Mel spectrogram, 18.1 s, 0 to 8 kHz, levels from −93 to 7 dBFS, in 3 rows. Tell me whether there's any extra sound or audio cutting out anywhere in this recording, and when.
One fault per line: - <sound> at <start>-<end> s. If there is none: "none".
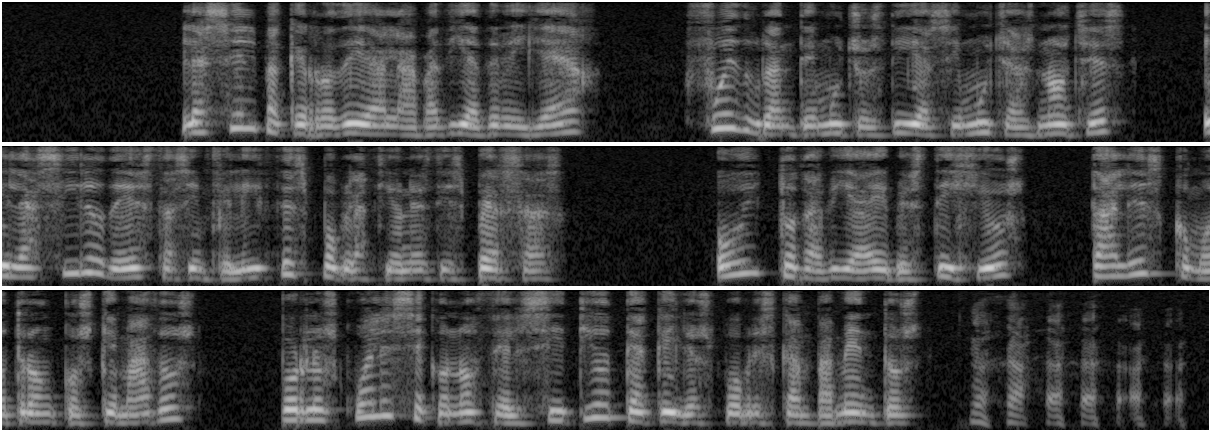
- laugh at 16.9-18.0 s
